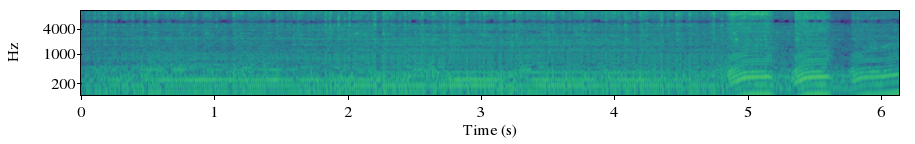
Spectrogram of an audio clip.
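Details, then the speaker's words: Stihl FS86 trimmer after new fuel line and fuel filter, starting easily: small two-stroke buzzing at a steady idle, then a few quick throttle blips climbing and dropping cleanly; runs fine. "d it with the drill, and it fired up as soon as the fuel hit the carb. So I put the recoil on and it's been starting easily."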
